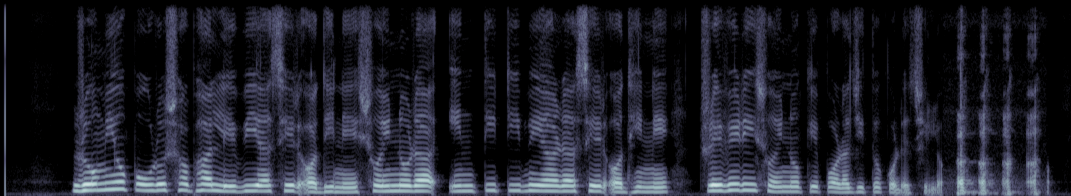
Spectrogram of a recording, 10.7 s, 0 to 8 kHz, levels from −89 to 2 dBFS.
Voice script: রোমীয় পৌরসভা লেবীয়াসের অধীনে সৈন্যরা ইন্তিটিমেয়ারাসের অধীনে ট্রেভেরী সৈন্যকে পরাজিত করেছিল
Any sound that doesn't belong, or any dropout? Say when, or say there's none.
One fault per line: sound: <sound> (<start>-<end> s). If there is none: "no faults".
sound: laugh (9.6-10.4 s)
